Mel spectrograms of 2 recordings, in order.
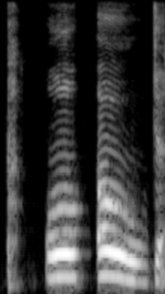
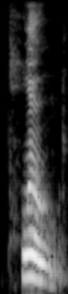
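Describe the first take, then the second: First: "P-O-O-D" as separate sounds, p, lll, oh, d; segmented "P-O-O-D", stretched middle sounds; sounds tapped out. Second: Said in the usual way. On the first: Shown as a demonstration. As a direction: sound out "P-O-O-D" loudly, one sound at a time. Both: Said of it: "let's tap out each syllable separately".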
